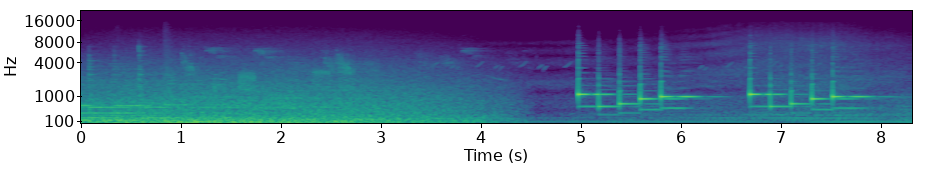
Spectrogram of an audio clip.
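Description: Background music fading out, then a mobile phone ringing: a ringtone melody of quick notes, played twice.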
